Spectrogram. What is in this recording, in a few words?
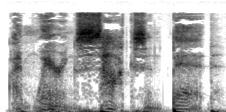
whispering im wearing socks in bed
